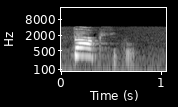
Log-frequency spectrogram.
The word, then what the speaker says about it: tóxico: Tóxico possui seis letras e sete fonemas, pois o X equivale ao som de KS, que se pronuncia mais ou menos assim, XI.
